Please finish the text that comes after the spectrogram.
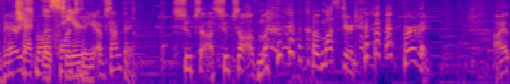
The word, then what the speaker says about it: soupçon: Okay, so it's a soft C, and then what is it? Soupçon. Another thing off the checklist here. A very small quantity of something. Soupçon of mustard.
